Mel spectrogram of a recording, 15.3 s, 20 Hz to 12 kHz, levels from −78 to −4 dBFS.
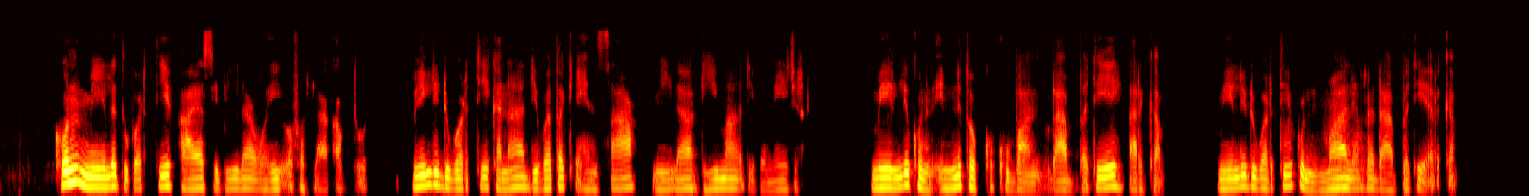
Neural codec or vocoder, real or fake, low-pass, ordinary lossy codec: codec, 16 kHz, 1 kbps, X-Codec, WavLM features, trained on Multilingual LibriSpeech; fake; 7.2 kHz; AAC, 64 kbps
